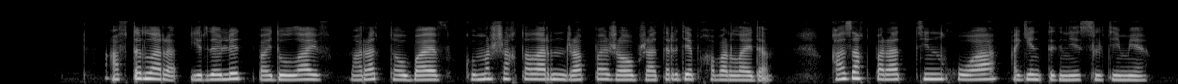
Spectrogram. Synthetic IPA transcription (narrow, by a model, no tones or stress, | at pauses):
aft̪o̞ɾlˠɑɾəeɾd̪æwle̞t̪̚bɑjd̪olˠːaje̞f | mɑɾɑt̪ʰːɑwbɑje̞f | kʲʰɵmɪɾʃɑqt̪ɑlˠɑɾənʒɑpːɑjʒɑwəpʒɑt̪əɾd̪e̞pχɑbɑɾlˠɑjd̪ə̰ | qʰɑzɑqpɑɾɑt̪ːʰijnχuɑːɡʲe̞nt̪ːɪɡʲɪne̞sɪlt̪e̞me̞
